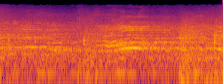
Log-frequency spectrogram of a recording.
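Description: Dull thuds of a Muay Thai bout, strikes and footwork on the ring, with voices calling out, all echoing in a large hall; the strongest thud comes near the end.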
